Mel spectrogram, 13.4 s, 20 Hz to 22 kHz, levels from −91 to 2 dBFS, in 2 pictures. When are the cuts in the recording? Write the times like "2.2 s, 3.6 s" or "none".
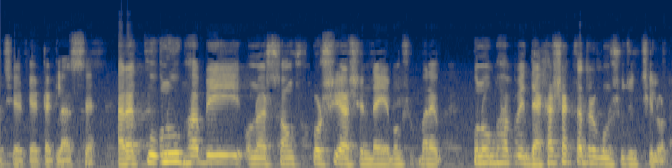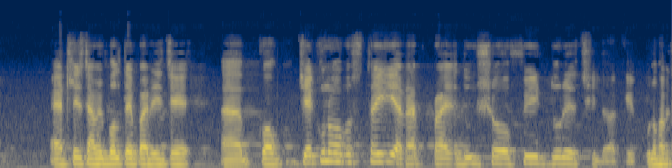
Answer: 1.2 s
